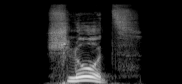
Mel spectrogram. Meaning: genitive singular of Schlot
- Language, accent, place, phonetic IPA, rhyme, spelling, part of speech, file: German, Germany, Berlin, [ʃloːt͡s], -oːt͡s, Schlots, noun, De-Schlots.ogg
